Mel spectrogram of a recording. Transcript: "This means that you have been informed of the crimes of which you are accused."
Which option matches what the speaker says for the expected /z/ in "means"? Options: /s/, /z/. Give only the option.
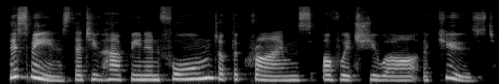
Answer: /z/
